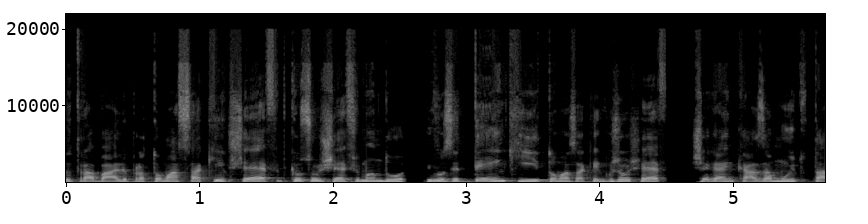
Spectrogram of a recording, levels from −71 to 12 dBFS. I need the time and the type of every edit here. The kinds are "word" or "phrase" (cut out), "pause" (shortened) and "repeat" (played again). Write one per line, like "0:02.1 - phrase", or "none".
0:01.2 - phrase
